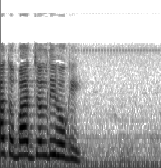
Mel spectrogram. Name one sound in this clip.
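A woman speaks clearly into a microphone.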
